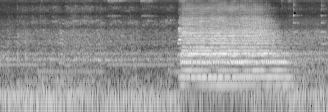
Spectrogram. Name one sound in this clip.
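A train rumbles along the tracks in the distance, approaching.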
